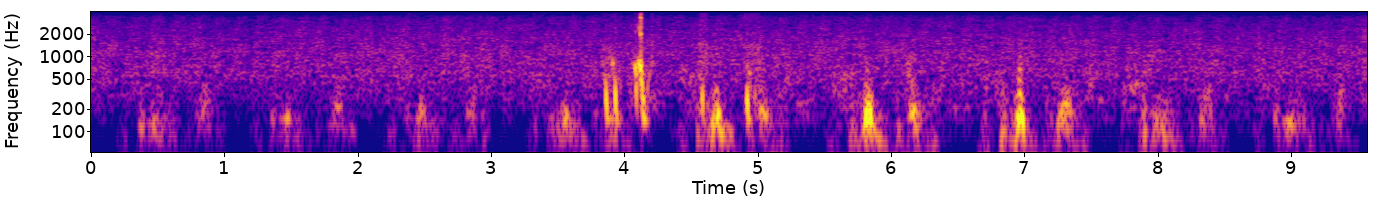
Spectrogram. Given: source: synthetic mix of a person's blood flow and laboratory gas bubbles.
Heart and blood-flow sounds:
Doppler ultrasound of blood flow; precordium
3.85-4.01 s: bubbles
4.06-4.23 s: bubbles
4.57-4.65 s: bubbles
4.91-5.04 s: bubbles
From the record:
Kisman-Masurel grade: 213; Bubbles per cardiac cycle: several, 3 to 8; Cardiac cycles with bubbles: 1 to 10%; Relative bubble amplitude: loud (0.450 to 0.775); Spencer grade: 1 (occasional bubble signal discernible with the cardiac motion signal, with majority of cardiac periods free of bubbles); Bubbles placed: anywhere in the cardiac cycle

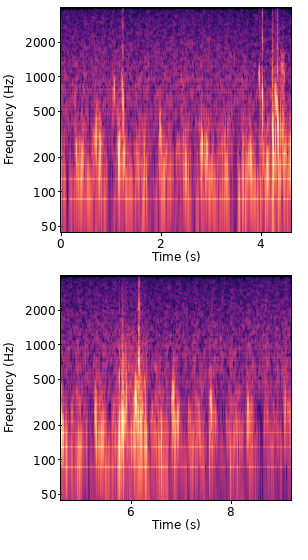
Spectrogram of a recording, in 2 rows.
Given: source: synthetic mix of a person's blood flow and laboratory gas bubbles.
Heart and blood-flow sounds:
Doppler ultrasound of blood flow; precordium
0.67-0.74 s: bubbles
1.02-1.11 s: bubbles
1.19-1.29 s: bubbles
3.94-4.07 s: bubbles
4.19-4.49 s: bubbles
5.72-6.34 s: bubbles
From the record:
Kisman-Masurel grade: 223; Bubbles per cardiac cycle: several, 3 to 8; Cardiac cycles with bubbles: 10 to 50%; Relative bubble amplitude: loud (0.450 to 0.775); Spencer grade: 2 (many but less than half of the cardiac periods contain bubble signals, singularly or in groups); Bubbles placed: anywhere in the cardiac cycle

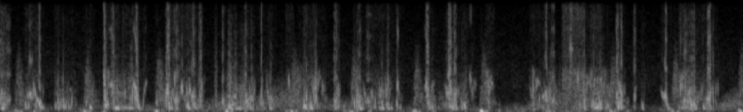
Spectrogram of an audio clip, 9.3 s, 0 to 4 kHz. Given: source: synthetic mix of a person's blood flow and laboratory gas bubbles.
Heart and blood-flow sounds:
Doppler ultrasound of blood flow; subclavian vein
0.00-0.14 s: bubbles
0.28-0.56 s: bubbles
0.66-0.96 s: bubbles
1.04-1.17 s: bubbles
1.29-1.83 s: bubbles
1.92-2.56 s: bubbles
2.75-3.44 s: bubbles
3.56-3.67 s: bubbles
3.70-4.09 s: bubbles
4.15-4.25 s: bubbles
4.39-5.05 s: bubbles
5.29-5.96 s: bubbles
6.05-6.18 s: bubbles
6.61-6.96 s: bubbles
7.01-7.66 s: bubbles
7.69-7.83 s: bubbles
7.91-7.96 s: bubbles
8.00-8.08 s: bubbles
8.25-8.98 s: bubbles
From the record:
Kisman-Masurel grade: 343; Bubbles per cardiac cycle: rolling drumbeat, 9 or more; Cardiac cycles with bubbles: 100%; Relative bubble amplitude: loud (0.450 to 0.775); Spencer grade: 3 (all of the cardiac periods contain showers or single bubble signals, but not dominating or overriding the cardiac motion signals); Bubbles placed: anywhere in the cardiac cycle

